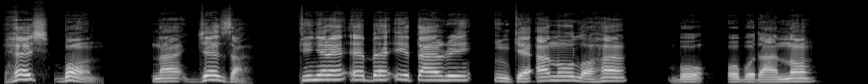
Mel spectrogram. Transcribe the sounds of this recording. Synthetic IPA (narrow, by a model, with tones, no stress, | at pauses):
ɦe˦ʃbɔ˦˨n̩˨ | na˨d͡ʒe˦za̰˨ | ti˦ɲe˦ɾe˦ʔe˦be˦ʔɪ˦ta˦n̩˦ɾɪ˦ | ŋ̩˨ke˨ʔa˦nʊ˦lɔ˨ɦa˦ | bʊ˨ | o˨bo˨da˨nɔ˦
